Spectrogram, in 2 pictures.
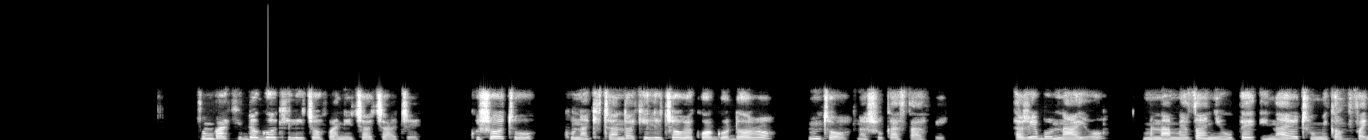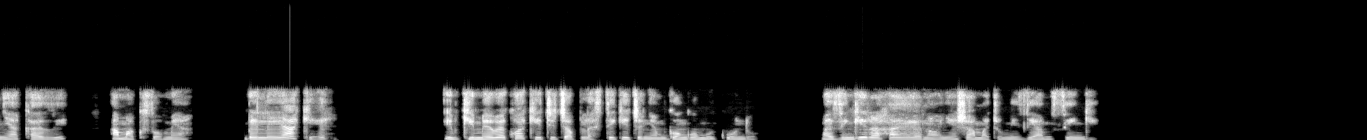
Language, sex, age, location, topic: Swahili, female, 18-24, Nairobi, education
